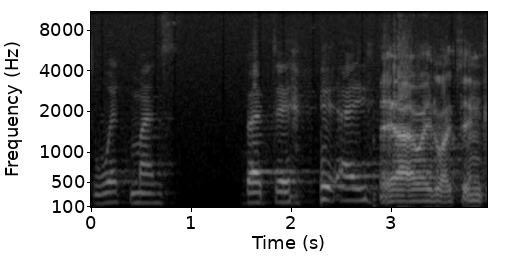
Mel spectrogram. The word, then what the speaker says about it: Werksmans: like the appointment of, I call them Werksmans, but I understand it's not the correct pronunciation, it's Workmans.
